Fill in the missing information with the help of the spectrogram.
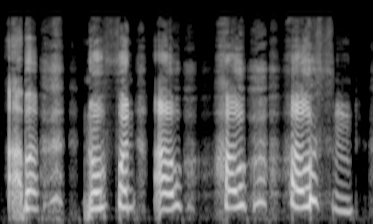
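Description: A reader voicing a tearful, excitable little girl with a high, squeaky voice that breaks into sobs, for a children's audiobook. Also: takes it slowly, no room sound, clean studio sound, heavily acted. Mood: whiny sobbing.

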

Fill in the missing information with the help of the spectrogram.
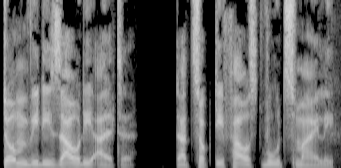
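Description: A man voicing an anonymous hateful online commenter, his voice pitched down and distorted by a voice changer, with a sneering, contemptuous manner. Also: very animated, unhurried, no room sound. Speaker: voice reading hate comments. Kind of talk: radio feature reading.

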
